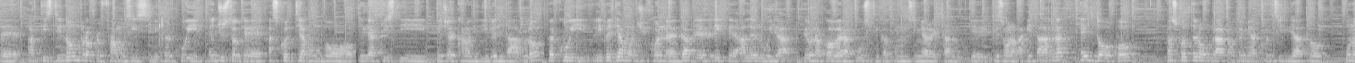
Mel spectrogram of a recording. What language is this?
Italian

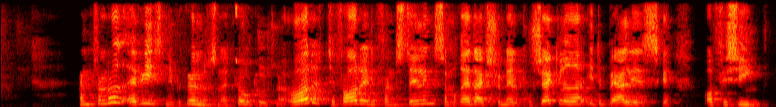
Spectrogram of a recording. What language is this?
Danish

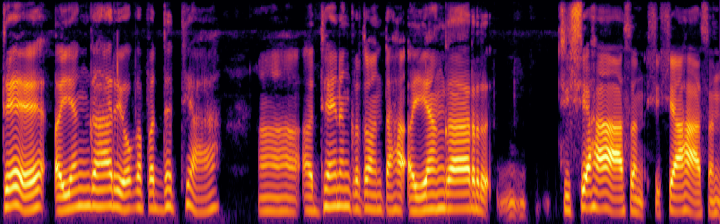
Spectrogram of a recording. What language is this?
Sanskrit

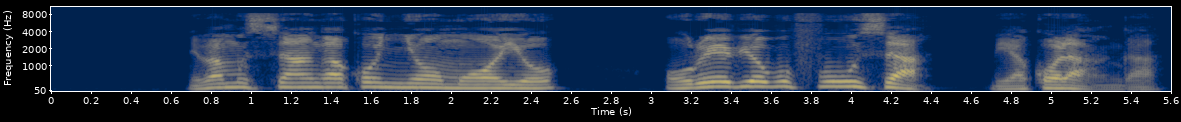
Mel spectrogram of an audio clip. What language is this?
Ganda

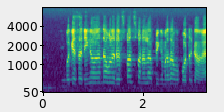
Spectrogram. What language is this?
Tamil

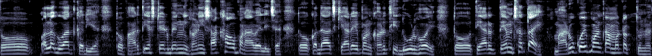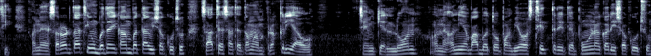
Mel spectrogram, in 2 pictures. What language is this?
Gujarati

